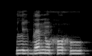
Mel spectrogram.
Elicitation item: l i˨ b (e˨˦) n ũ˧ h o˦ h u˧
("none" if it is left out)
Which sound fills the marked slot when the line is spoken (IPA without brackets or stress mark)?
ɛ˨˦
